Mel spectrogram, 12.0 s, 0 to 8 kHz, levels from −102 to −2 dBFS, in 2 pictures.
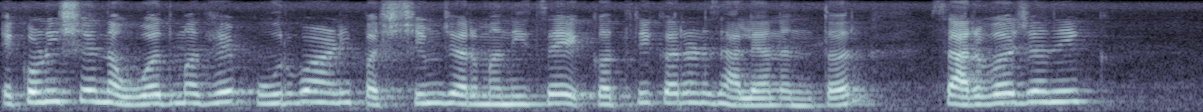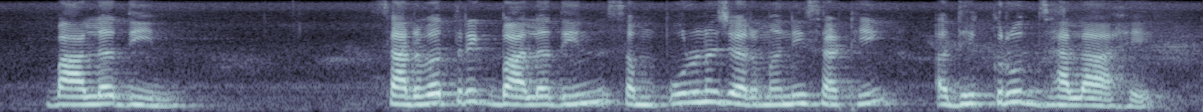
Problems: constant background noise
